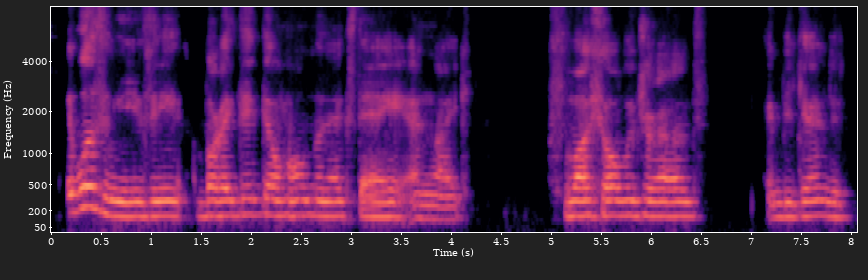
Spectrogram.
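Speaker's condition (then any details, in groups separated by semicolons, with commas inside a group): Cerebral palsy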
